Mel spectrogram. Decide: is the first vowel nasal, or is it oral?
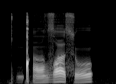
nasal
